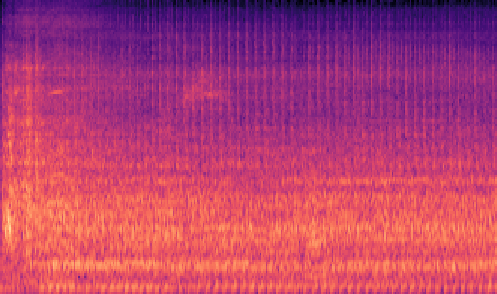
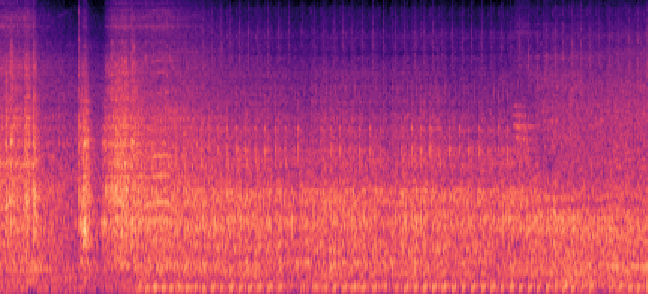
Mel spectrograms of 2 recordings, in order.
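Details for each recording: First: Motorcycle that had died, after its faulty IC was corrected: small single ticks over at a steady even beat after a quick start, no stumbling or dropping out. Normal idle. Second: Motorcycle fitted with an imitation (fake) IC part: catches and runs with a fast thin wavering beat that never settles. Rough running from fuel starvation.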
